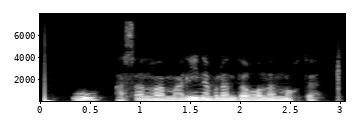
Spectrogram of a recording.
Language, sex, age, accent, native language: Uzbek, male, 18-24, Toshkent viloyati, Uzbek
